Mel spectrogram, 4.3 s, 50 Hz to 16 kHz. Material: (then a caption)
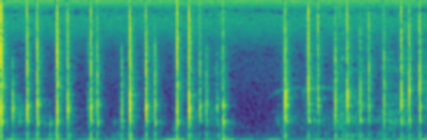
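Cardboard. A cardboard tissue box is tapped quickly with long nails, giving a steady series of short, dry clicks. The taps have a hollow, papery knock with most energy low down and a faint tone around 770 Hz. Each tap dies away almost instantly, with some bright clicky edges on top.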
